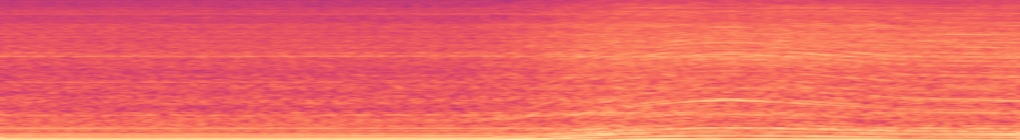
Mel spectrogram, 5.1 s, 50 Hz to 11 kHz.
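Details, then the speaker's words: AZ-1/Cara, F6A DOHC, just after AC and alternator belt replacement, AC compressor on, no belt squeal, hiss gone. Steady idle, then a brief rev brings a whirring that rises and falls with revs. Compressor noise suspected, unconfirmed. "so the ac compressor is on it seems to be running and i'm going to rev it up a little bit because that nasty noise is from the"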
